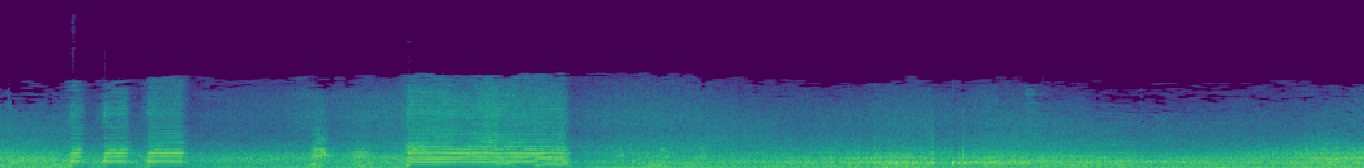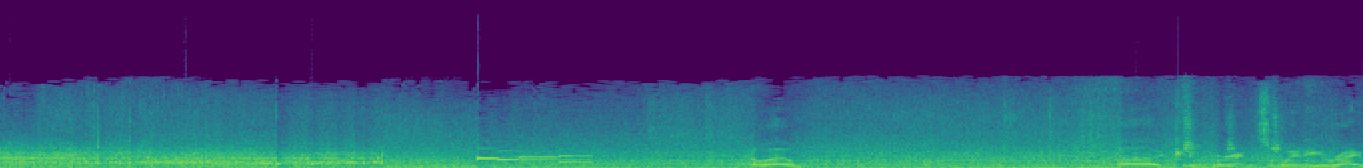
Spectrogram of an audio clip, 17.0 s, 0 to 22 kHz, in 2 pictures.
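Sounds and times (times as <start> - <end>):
traffic passing: 0.0 - 17.0
car horn honk: 0.4 - 1.3, 2.5 - 3.6, 11.5 - 12.4
short electronic tones: 11.5 - 12.3.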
